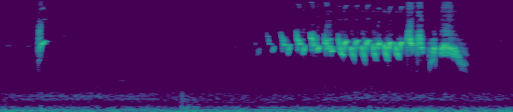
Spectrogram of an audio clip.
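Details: Common chaffinch: a single sharp high note, a pause, then a complete song phrase of rapid repeated notes descending slightly and finishing with a loud flourish before falling silent.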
